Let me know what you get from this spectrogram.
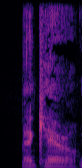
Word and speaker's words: Banchero: And then that puts you in the discussion with Banchero. Is that how you pronounce it? – Banchero.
